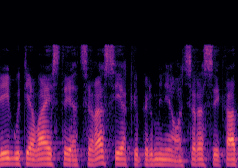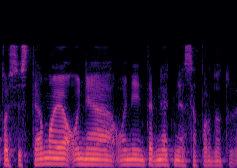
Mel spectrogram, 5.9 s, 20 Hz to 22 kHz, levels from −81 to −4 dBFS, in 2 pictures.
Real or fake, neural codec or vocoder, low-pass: fake; codec, 44.1 kHz, 7.8 kbps, Pupu-Codec; 7.2 kHz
